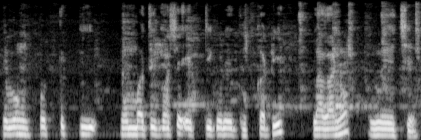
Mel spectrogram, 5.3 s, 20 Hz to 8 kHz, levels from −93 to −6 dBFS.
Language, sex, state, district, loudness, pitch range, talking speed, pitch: Bengali, male, West Bengal, Jalpaiguri, -19 LUFS, 135-155 Hz, 125 wpm, 145 Hz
